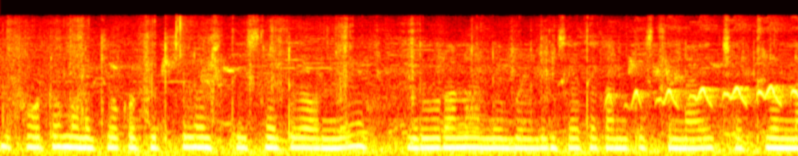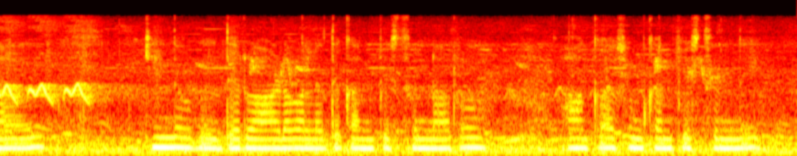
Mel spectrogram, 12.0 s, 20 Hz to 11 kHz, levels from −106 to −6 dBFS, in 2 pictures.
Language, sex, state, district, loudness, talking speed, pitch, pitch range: Telugu, female, Andhra Pradesh, Srikakulam, -14 LUFS, 90 wpm, 200 Hz, 195-205 Hz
